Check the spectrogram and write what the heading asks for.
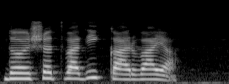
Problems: constant background noise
